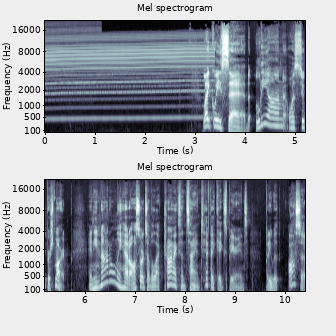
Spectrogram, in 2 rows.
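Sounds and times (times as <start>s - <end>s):
gas detector alarm tone: 0.0s - 3.7s
speech: 3.2s - 10.4s.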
